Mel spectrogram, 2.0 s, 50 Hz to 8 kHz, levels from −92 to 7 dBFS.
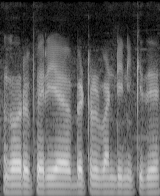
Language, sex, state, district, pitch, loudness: Tamil, male, Tamil Nadu, Kanyakumari, 115 Hz, -15 LUFS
